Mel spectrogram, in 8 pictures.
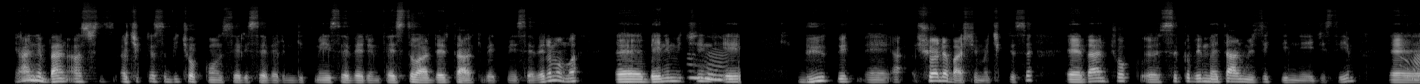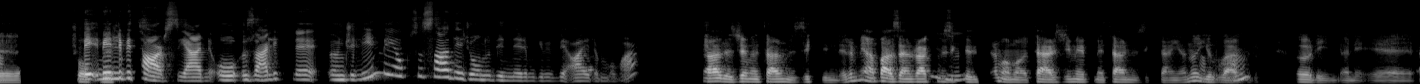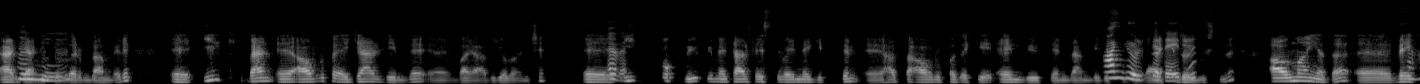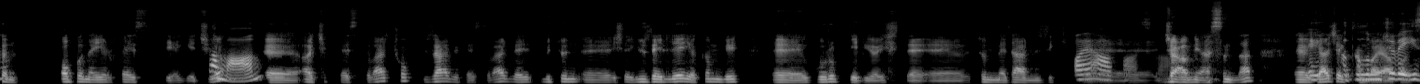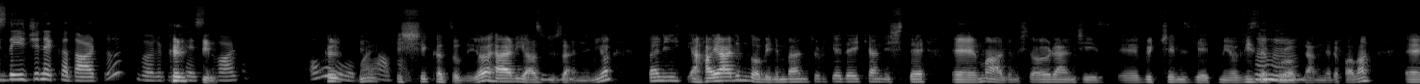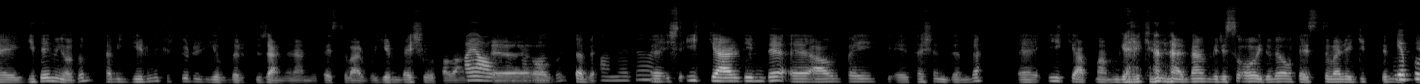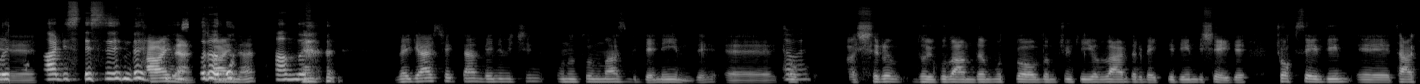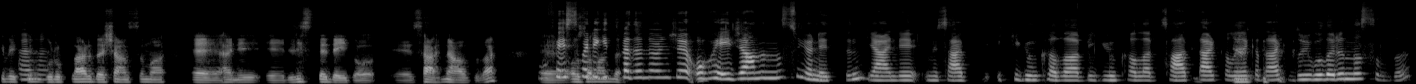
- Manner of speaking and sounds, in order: other background noise; laughing while speaking: "camiasından"; laughing while speaking: "gerekenlerden"; laughing while speaking: "listesinde üst sırada"; chuckle; chuckle
- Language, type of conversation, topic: Turkish, podcast, Bir konser deneyimi seni nasıl değiştirir veya etkiler?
